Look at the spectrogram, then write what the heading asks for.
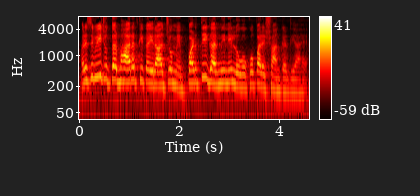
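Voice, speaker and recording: A woman's voice: on the high side, a little fast, a bit bright. A woman reading scripted news as a television anchor.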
